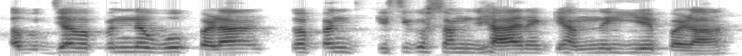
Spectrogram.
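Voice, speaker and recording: A woman's voice: medium pitch, steady tone, normal speed, dry recording. A woman giving a religious study lesson to a group, hesitant, with many fillers and restarts. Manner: leads the group in call-and-response repetition. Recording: dull muffled dry recording.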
